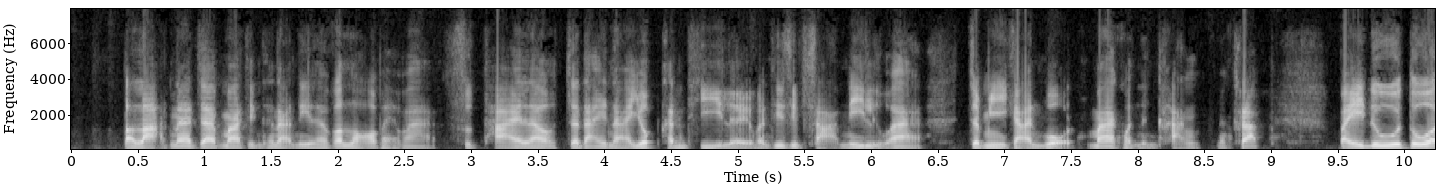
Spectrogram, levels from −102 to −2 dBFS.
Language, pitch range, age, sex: Thai, 90-110 Hz, 20-39, male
